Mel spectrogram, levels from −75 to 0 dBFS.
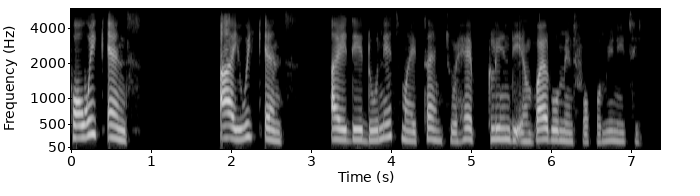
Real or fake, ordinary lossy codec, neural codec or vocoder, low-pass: real; none; none; 5.4 kHz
